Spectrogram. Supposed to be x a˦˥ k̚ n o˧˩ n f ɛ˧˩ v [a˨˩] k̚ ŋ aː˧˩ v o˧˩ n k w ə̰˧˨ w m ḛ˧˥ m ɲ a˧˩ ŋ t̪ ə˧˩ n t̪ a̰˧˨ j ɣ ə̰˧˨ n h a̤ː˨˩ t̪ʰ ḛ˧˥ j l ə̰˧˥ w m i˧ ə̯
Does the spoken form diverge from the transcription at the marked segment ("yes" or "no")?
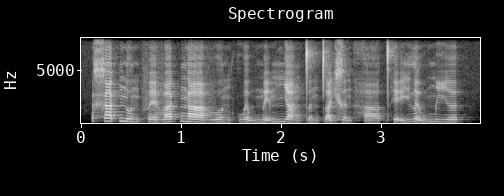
yes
